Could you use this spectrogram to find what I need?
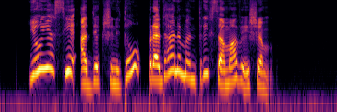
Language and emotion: Telugu, neutral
